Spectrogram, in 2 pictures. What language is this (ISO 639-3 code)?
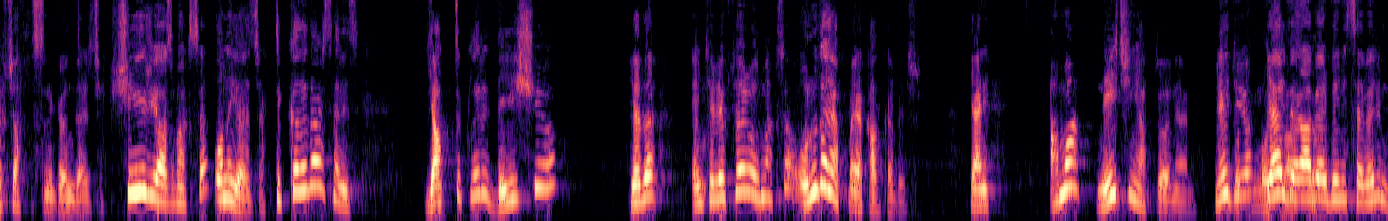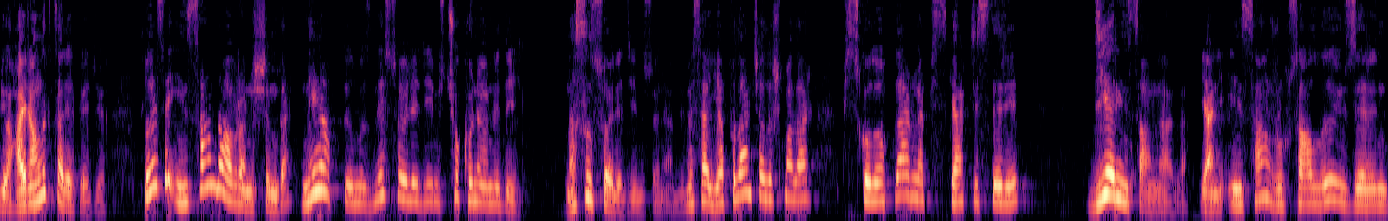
tur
